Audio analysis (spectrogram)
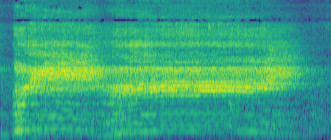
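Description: A mimicry artist on stage at a university show voices the cry of a little calf, one long, loud, wavering bleat-like call sustained for about four seconds.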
